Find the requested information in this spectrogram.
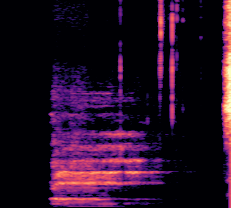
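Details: Comedic huge burps, possibly played burping sound effects, with the speaker saying it hurts: one long, low, voiced belch lasting about a second, fading out at the end.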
